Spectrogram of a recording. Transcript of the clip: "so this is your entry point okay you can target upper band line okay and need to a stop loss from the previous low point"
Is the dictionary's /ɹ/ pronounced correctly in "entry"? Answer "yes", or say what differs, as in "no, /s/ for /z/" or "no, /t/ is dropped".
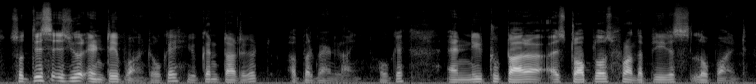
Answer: yes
